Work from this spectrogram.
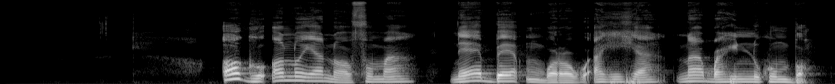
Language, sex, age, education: Igbo, male, 15-29, tertiary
